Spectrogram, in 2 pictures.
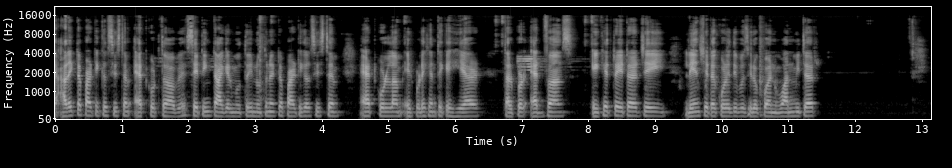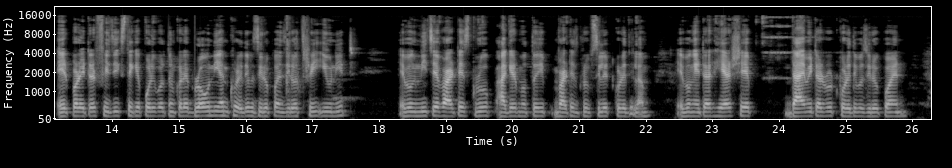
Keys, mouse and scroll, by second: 3.5-5.5 drag, 6.6 click, 10.5 click, 19.8-26.2 drag.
